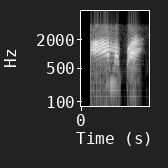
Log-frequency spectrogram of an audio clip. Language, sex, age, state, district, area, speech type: Tamil, female, 60+, Tamil Nadu, Madurai, rural, conversation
